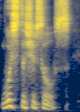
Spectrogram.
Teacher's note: there is the main stress on the second word of sauce and a minor stress, a lesser stress, on the first syllable of Worcestershire. So it becomes Worcestershire sauce.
